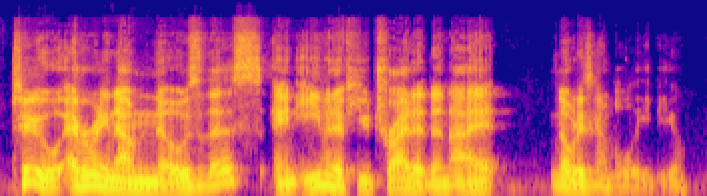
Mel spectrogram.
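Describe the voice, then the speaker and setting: A man's voice: medium pitch, very animated, fast talker, fairly bright tone, no room sound, studio quality. A young adult man co-hosting a casual comedy podcast, riffing sarcastically with some profanity. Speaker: podcast co-host.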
